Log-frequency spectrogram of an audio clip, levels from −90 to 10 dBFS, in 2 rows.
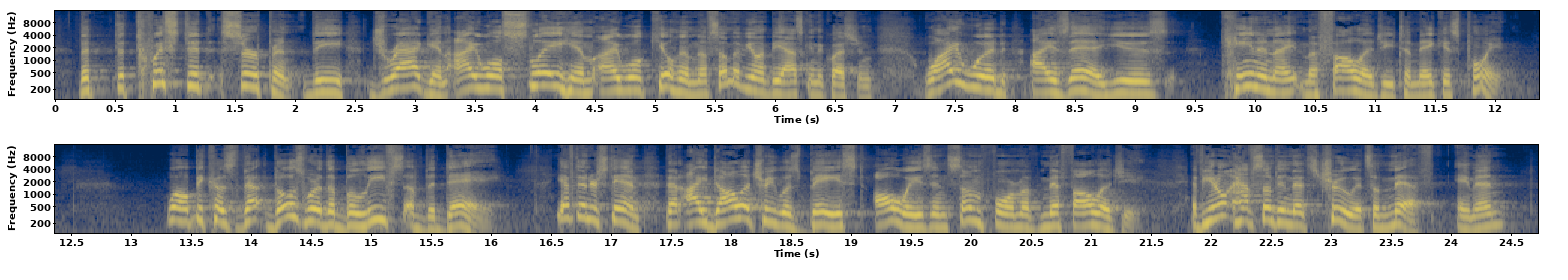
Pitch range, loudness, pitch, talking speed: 160-230 Hz, -13 LUFS, 185 Hz, 165 wpm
